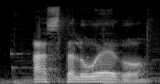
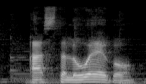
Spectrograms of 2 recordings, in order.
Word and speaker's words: hasta luego: Hasta luego. The H by itself has no sound. Hasta luego. Hasta luego.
